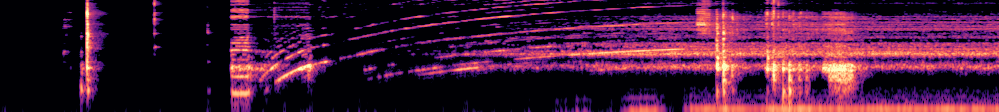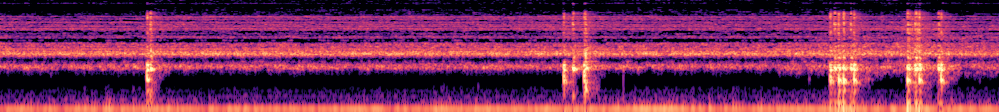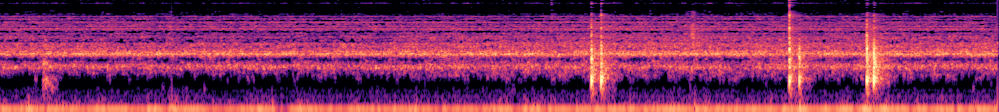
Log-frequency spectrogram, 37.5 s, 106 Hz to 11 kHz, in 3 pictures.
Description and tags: G-RAID Power on
My G-RAID external hard drive turns on.
I recorded this with my Logitech Webcam Pro 9000 in Audacity.
Note: The hard drive isn't as laud as the recording is. I amplified it a lot.
drive, G-RAID, hard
